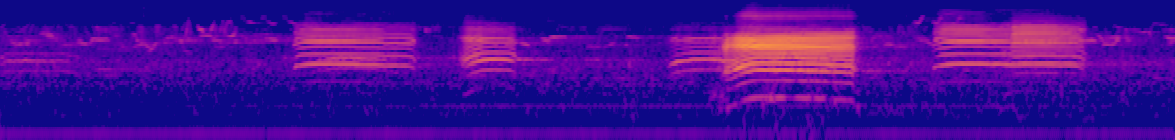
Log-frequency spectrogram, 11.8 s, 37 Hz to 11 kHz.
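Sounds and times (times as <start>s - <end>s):
sheep bleating in a rural setting in early evening: 3.0s - 5.2s, 6.8s - 8.6s, 9.4s - 10.9s.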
